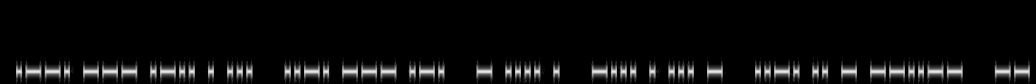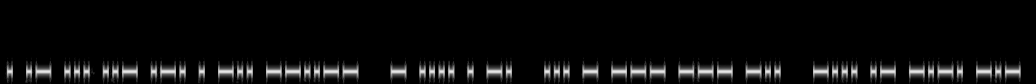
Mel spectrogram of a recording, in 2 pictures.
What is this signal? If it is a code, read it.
Morse code, heard as a keyed tone, about 25 wpm, 600 Hz. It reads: POLES FOR THE BEST FIT, MEASURED, THEN STOOD BACK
